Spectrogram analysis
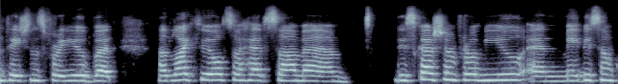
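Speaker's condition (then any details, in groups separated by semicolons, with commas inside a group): No condition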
